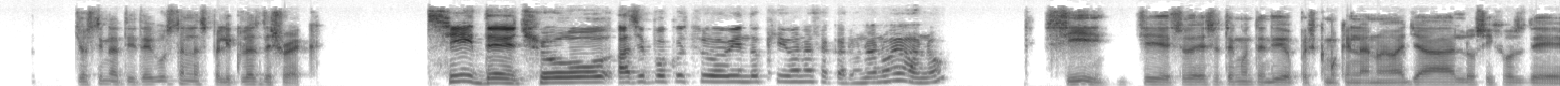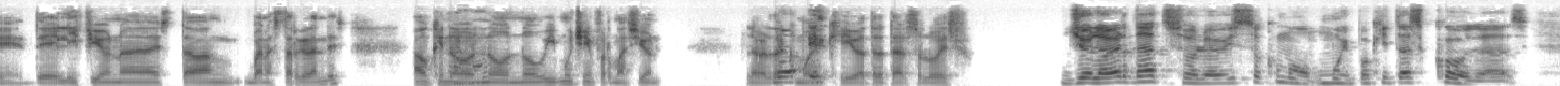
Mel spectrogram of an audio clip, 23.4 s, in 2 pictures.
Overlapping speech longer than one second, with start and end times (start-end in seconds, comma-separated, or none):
none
